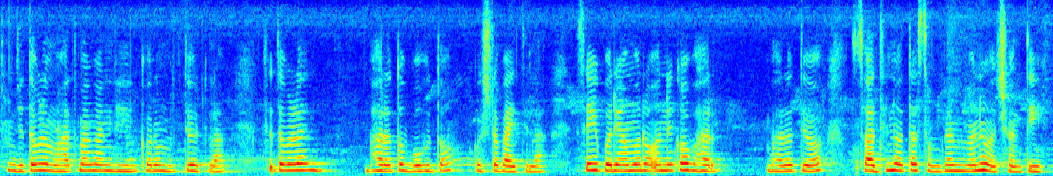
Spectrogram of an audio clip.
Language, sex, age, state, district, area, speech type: Odia, female, 18-30, Odisha, Rayagada, rural, spontaneous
